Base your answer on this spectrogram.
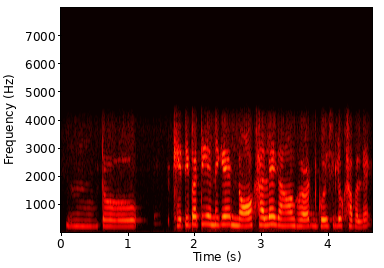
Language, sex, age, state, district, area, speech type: Assamese, female, 18-30, Assam, Charaideo, urban, conversation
